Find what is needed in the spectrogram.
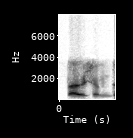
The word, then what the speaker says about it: Boojum: It's called The Story of Bojum and Annie, and you literally pronounce that Bojum, but it kind of reads like Boojum. That's B-O-O-J-U-M, and it was about a Bigfoot-like creature that appeared near the Eagle's Nest Hotel up here in the mountains.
